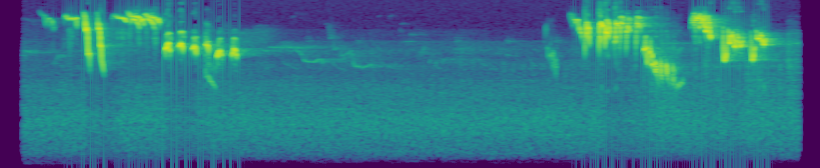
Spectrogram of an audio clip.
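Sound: european robin song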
